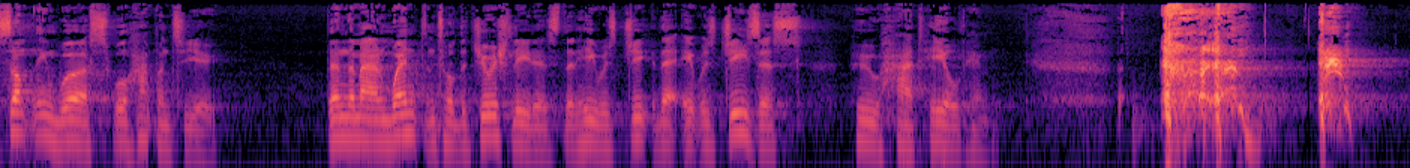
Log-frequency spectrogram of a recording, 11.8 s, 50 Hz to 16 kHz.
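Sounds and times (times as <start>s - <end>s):
speech: 0.0s - 1.9s, 2.7s - 8.4s, 9.3s - 10.6s
throat clearing: 9.3s - 11.4s
person coughing: 9.3s - 11.6s.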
